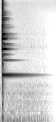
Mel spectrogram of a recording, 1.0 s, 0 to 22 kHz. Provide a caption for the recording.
Sound effects > Objects / House appliances
FOODGware-Blue Snowball Microphone, CU Ceramic Mug Ding 05 Nicholas Judy TDC
A ceramic mug ding.
foley, ding, ceramic, Blue-Snowball, mug, Blue-brand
